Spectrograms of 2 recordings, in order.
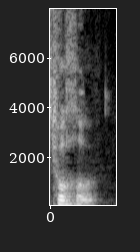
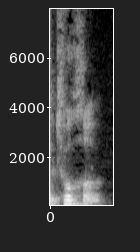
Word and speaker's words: Tuchel: So I'm Swiss, so I speak German, so it's Thomas Tuchel, like that. You got something in your throat, so Tuchel.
